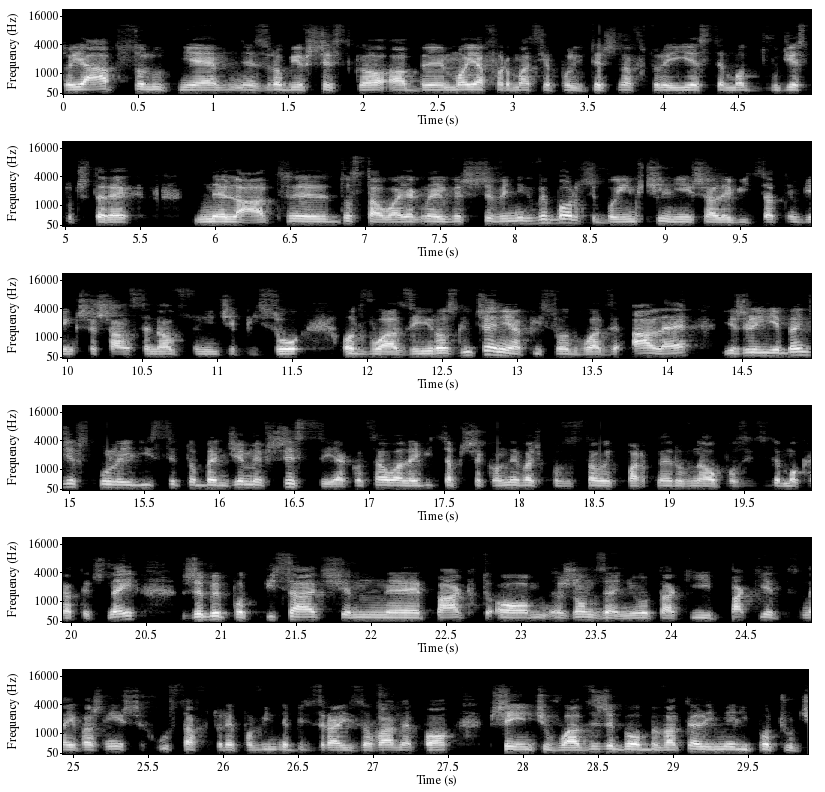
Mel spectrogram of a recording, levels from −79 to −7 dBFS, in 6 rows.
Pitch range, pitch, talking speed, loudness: 105-120 Hz, 110 Hz, 150 wpm, -18 LUFS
